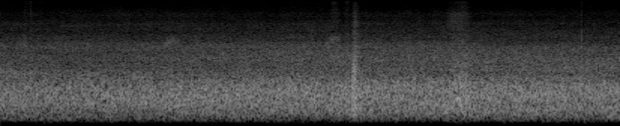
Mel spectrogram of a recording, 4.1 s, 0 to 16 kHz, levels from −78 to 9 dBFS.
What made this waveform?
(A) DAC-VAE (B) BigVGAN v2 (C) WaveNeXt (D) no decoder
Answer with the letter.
A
